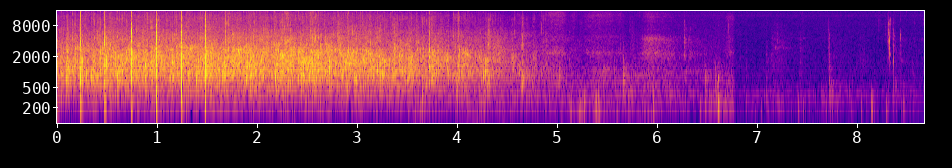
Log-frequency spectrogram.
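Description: An audience claps to welcome a speaker to the stage at a design forum on sustainability, with dense, steady applause and a few loud sharp claps close by, fading out gradually over several seconds into near silence.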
